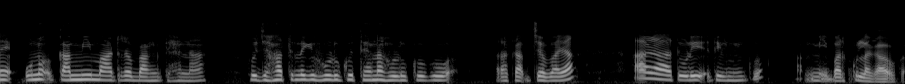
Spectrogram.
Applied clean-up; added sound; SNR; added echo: none; none; none; none.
